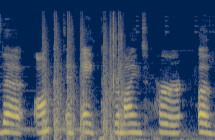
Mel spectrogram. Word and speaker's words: ankh: mean because egg sounds it's ankh yeah it's on okay oh a h and it's not Inc you know it's not Inc because ink sounds like Aang yeah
